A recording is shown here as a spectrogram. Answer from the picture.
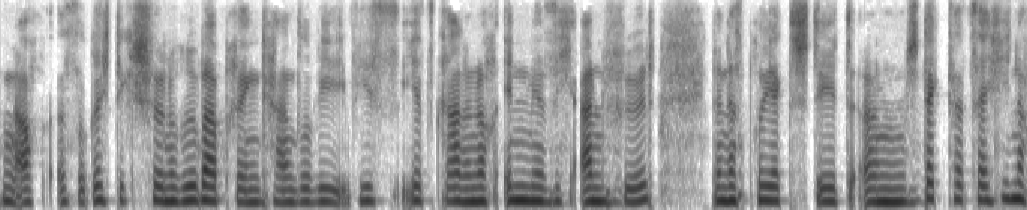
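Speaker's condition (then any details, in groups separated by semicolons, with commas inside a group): Cleft palate; congenital, born in former GDR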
